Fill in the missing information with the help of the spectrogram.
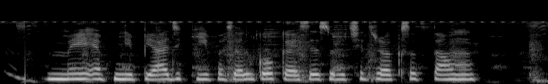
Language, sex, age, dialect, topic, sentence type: Hindi, female, 18-24, Awadhi Bundeli, agriculture, question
